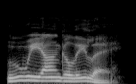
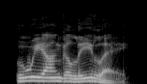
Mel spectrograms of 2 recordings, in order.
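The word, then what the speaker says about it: Uiagalelei: I found a Clemson site that has a phonetic spelling pronunciation. McLovin's really close. He may have it nailed. Uyangalele. Uyangalele, according to a Clemson site.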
